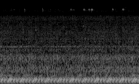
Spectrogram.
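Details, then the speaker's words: 2002 Toyota Camry, sat over 5 years, running cold after repairing cut coil pack harness and blown fuse: steady, even low idle with smooth regular pulse, no misses or knocks; normal idle. "It's cold. Yeah, it's like snowing in the panhandle of Florida. But anyway, yeah, she's running."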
